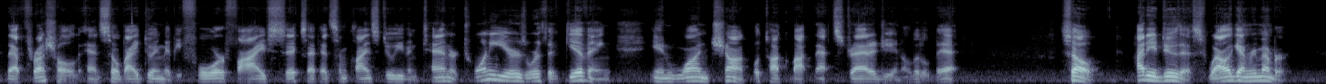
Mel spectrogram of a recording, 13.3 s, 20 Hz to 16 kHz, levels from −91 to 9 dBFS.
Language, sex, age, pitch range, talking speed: English, male, 40-59, 100-140 Hz, 200 wpm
